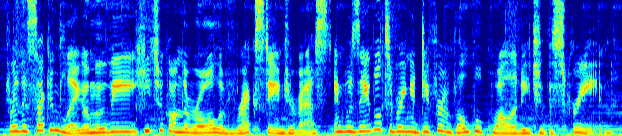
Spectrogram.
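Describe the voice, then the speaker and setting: A woman's voice: on the high side, animated, fast talker. A woman narrating an entertainment video from a script. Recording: music under the voice. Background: background music.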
